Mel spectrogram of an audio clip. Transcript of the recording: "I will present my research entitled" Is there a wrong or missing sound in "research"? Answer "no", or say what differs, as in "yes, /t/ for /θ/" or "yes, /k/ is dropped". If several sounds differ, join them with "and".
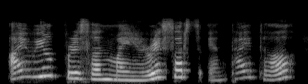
yes, /s/ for /tʃ/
